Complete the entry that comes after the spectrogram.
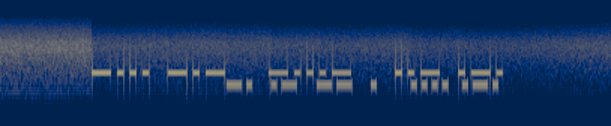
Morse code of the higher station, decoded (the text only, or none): BK <BT> UR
